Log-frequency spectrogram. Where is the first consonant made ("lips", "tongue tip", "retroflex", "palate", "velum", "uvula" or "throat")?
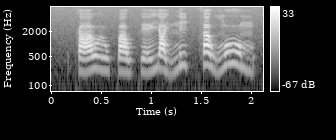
velum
